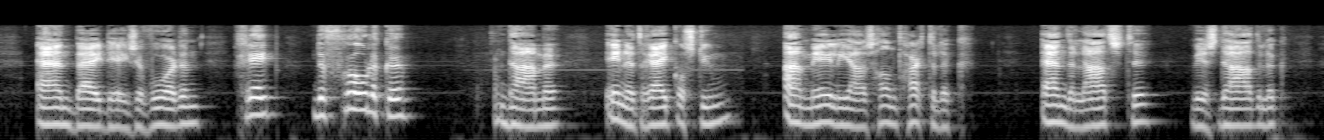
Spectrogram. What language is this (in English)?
Dutch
